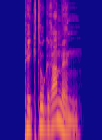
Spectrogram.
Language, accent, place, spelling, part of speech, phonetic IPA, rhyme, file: German, Germany, Berlin, Piktogrammen, noun, [ˌpɪktoˈɡʁamən], -amən, De-Piktogrammen.ogg
- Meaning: dative plural of Piktogramm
